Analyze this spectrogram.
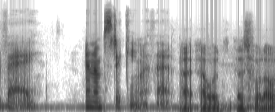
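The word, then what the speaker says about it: Weil: Is it Simone V? That's the way I That's how I've always pronounced it too.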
